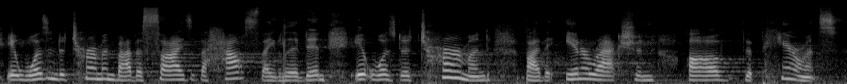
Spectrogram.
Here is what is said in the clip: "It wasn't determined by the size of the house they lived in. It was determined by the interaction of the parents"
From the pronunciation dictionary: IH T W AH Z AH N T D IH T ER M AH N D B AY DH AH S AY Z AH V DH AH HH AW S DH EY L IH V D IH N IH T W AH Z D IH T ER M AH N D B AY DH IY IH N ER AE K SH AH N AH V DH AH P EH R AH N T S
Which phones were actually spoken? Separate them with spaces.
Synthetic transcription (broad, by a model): IH T W AH Z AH N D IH T ER M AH N B AY DH AH S AY Z AH V DH AH HH AW S DH EY L IH V D IH N IH T W AH Z D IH T ER M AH N B AY DH IY IH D ER AE K SH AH N AH V DH AH P EH R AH N T S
